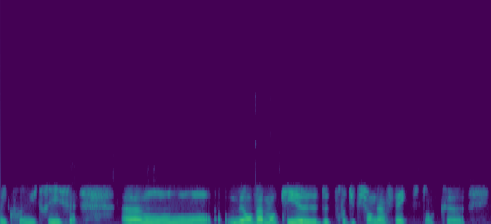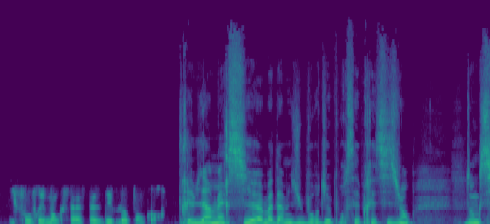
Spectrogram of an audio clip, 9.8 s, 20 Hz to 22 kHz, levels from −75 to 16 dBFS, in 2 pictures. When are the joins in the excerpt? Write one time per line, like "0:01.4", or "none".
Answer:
0:03.2
0:06.6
